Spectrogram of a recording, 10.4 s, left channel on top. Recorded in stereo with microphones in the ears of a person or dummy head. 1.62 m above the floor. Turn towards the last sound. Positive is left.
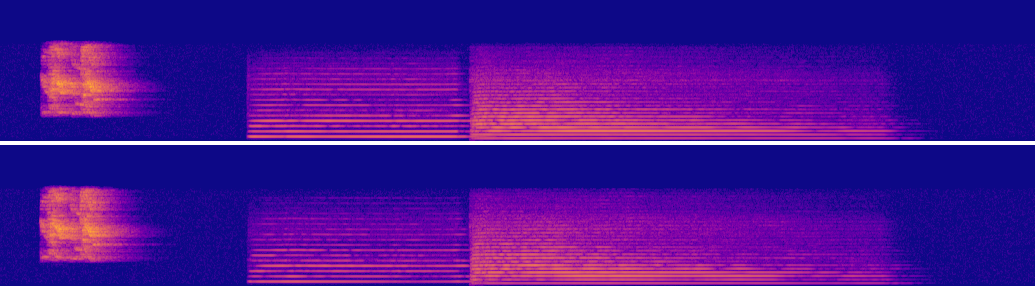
turn(degrees=-15)  # may be behind; listen again after turning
